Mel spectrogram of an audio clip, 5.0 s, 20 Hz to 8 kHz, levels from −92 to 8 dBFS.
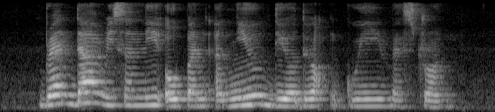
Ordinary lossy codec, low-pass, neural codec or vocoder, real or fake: none; 7.2 kHz; none; real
